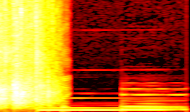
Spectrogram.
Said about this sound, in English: A round of applause for... Thank you, everybody. Thank you very much.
